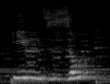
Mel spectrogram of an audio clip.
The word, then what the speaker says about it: ils ont: ini, avoir ini adalah ada bunyi Z juga di situ, yaitu ils ont atau elles ont, ya.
